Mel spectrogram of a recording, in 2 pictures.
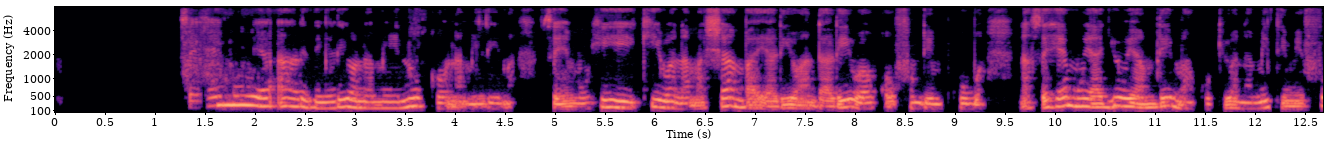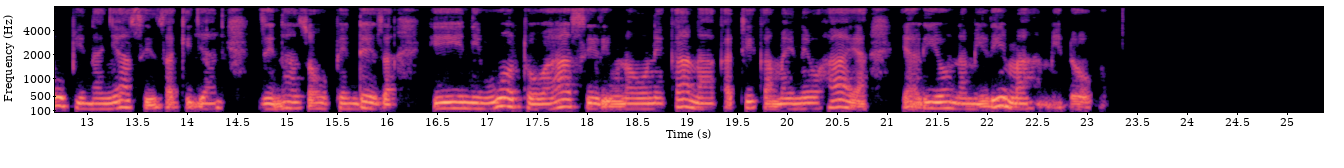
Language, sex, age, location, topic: Swahili, female, 25-35, Dar es Salaam, agriculture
